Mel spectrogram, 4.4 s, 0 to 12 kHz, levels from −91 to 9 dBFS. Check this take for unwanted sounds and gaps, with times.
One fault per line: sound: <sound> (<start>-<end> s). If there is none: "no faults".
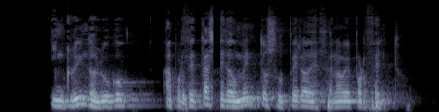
sound: dropout (2.1-2.2 s)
